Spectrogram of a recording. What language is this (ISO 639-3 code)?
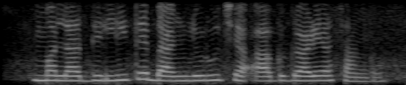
mar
